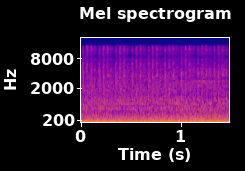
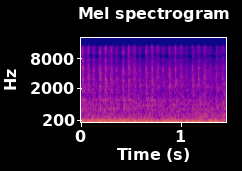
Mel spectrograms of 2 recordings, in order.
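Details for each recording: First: 1957 Ferguson 35 TVO tractor, warm after about 10 minutes running, idling just below 800 rpm, temperature up, oil pressure and charging light good: low, even thrum, no knocks or misses; normal warm idle. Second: 1957 Ferguson 35 TVO tractor, warm, idle dropped to about 400 rpm: slow, lumpy low thumping, barely running, nearly pinking; idle set far too low, low-speed setting not readjusted since needle valve work.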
